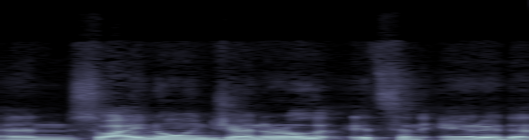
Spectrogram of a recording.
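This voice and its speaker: A man with a Portuguese accent speaks with ordinary pitch variation. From Lebanon. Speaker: therapist. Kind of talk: lecture. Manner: halting, many fillers.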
